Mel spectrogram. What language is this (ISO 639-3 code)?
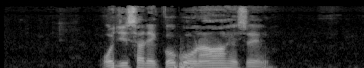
grn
